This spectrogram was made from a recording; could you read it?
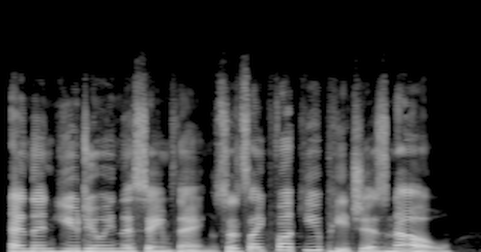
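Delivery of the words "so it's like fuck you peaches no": normal talking voice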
